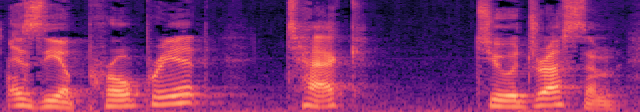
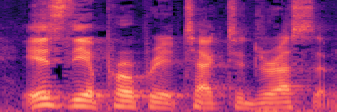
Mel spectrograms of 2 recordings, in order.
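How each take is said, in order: First: "appropriate" drawn out slowly, weighing each word; slow, deliberate "is the appropriate tech"; slow emphatic reading. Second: Said in the usual way. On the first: Shown as a demonstration. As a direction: read it slow, stressing "appropriate".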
